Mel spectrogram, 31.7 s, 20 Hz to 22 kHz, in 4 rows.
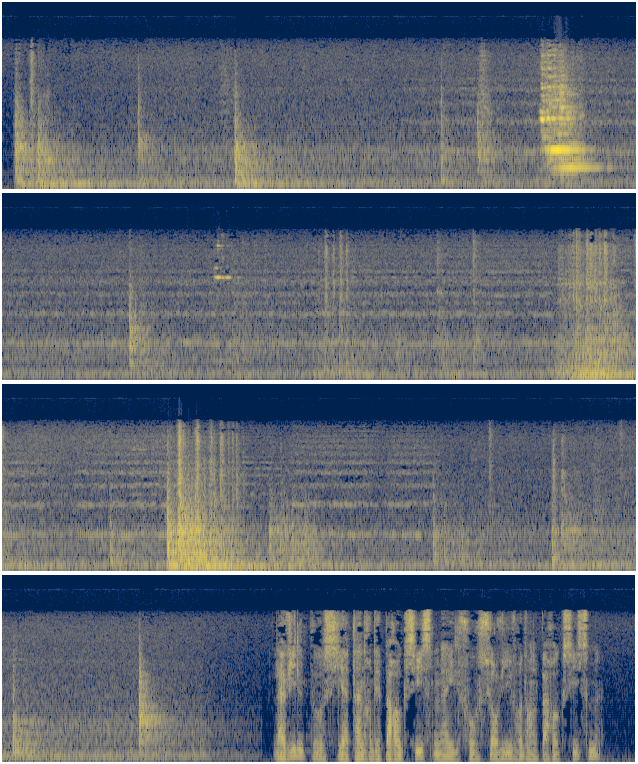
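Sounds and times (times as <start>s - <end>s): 
sharp clanks of metro train: 0.0s - 8.0s, 9.4s - 26.3s
metro train rumbling into a station: 0.0s - 28.3s
metro train brake squeal: 1.0s - 26.8s
speech: 27.3s - 31.4s.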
